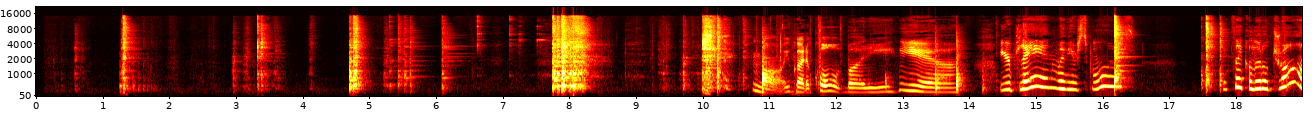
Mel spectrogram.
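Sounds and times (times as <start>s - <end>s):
spoons clinking together: 5.3s - 8.4s.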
